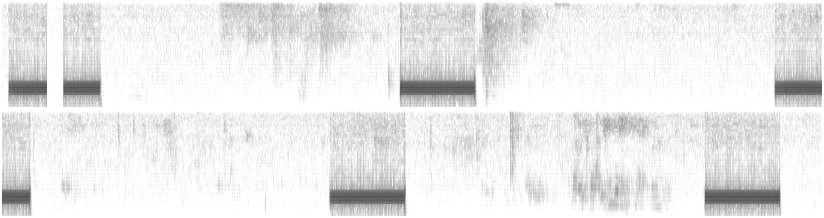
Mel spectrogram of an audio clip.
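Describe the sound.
Telephone line ringing while a call is placed: five steady, mid-pitched tone bursts about a second long, spaced roughly five seconds apart, with faint low sounds in the gaps.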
